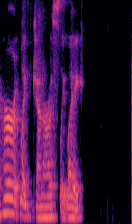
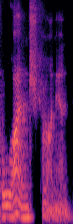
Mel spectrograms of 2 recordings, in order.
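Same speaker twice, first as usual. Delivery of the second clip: mild scoffing disbelief; 4 semitones lower, 4 dB quieter, slower than usual. Retold or imitated. Haley's inner scoff.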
